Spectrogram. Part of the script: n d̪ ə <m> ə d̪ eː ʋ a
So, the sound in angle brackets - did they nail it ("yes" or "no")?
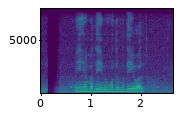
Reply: yes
